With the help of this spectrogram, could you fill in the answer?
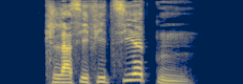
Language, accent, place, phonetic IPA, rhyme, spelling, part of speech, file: German, Germany, Berlin, [klasifiˈt͡siːɐ̯tn̩], -iːɐ̯tn̩, klassifizierten, adjective / verb, De-klassifizierten.ogg
- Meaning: inflection of klassifizieren: 1. first/third-person plural preterite 2. first/third-person plural subjunctive II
